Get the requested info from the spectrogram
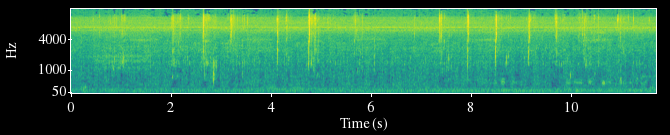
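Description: A crocodile's jaws snapping and crunching a whole raw chicken in shallow water: a dozen or so sharp, irregular cracks, the loudest about five and eight and a half seconds in, over a steady low hum.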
